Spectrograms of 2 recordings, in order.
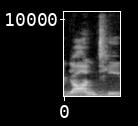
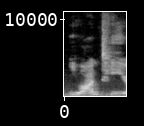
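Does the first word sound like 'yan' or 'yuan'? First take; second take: yan; yuan. First: The first word is said as 'yan'. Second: The first word is said as 'yuan'. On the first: This is the speaker's own way of saying it. "I say Yan" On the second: Some other people say it this way. "some people say Yuan"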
